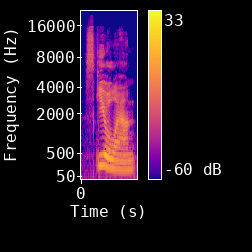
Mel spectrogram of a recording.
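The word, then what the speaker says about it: Sceolan: Skiolan is really hard to say because it is spelled S C E O L A N.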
